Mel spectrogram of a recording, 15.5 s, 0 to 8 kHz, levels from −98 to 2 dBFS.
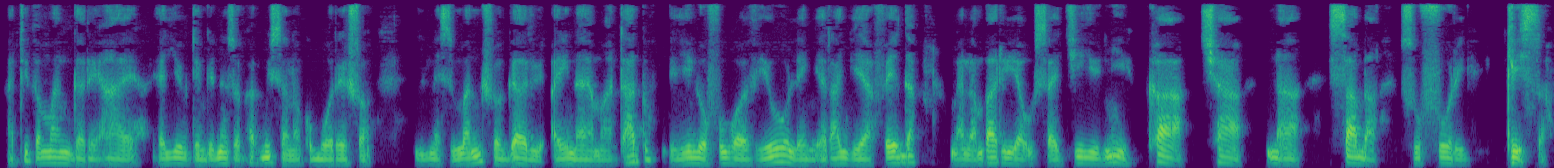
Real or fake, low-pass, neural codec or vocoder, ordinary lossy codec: fake; 7.2 kHz; codec, 24 kHz, 0.9 kbps, WavTokenizer, medium speech release version 2; MP3, 48 kbps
